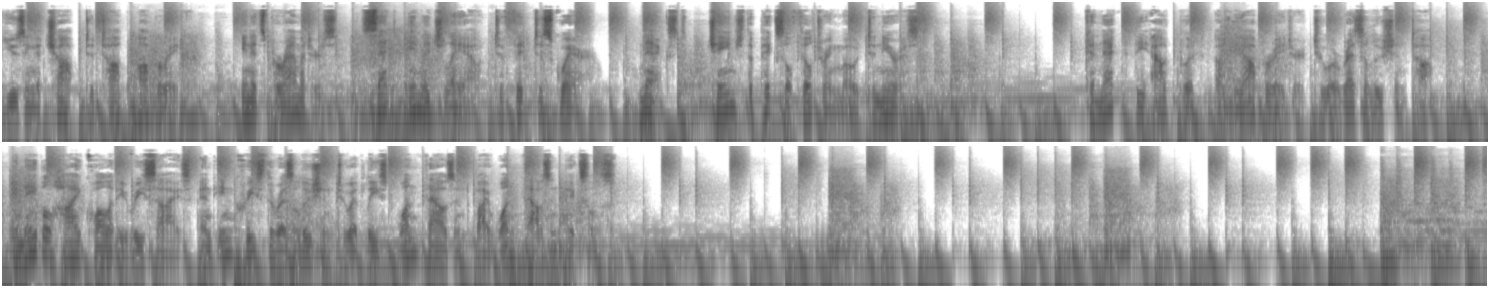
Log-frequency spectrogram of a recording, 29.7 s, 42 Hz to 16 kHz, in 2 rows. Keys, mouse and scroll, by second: 10.5 right click, 11.4 r, 12.0 s, 13.0 click, 13.2 click, 14.1 click, 19.6 BackSpace, 20.1 1, 20.9 Return, 21.1 Return, 21.7 click, 22.0 click, 22.3 BackSpace, 22.8 1, 23.3 0, 23.8 Return, 25.5 click, 26.9 click, 27.5 click.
